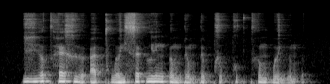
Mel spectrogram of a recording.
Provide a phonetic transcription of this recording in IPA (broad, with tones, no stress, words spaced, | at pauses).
ɣi˨˦ə̯t̪ʰɛ˨˦xɨ˧˩ə̯ʔa˨˩t̚ kwə˨˦jsə˦˥t̚ li˧nʔə˨˩mɗə˧˩m ɗə˦˥p̚xə˨˩p̚xu˦˥k̚t̪ʰə˧m ɓə˧˩jnə̰˧˨mʔ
